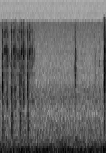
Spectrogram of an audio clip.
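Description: Faint computer keyboard typing: a few scattered, light key clicks as a file name is typed.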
